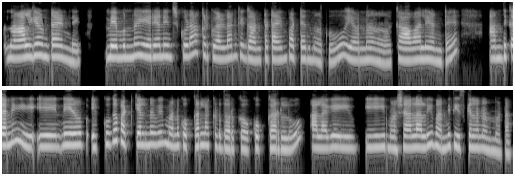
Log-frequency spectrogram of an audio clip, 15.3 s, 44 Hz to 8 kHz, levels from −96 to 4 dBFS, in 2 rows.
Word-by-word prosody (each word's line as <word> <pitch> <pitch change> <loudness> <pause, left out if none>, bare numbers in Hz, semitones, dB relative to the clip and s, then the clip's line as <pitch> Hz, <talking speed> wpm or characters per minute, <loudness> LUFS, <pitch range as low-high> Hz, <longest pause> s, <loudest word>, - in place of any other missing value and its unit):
నాలుగే 265 +3 +6
ఉంటాయండి. 265 -7 +1 0.5
మేమున్న 260 +1 +3 0.2
ఏరియా 275 +1 +2
నించి 280 0 -2
కూడా 280 +2 +2
అక్కడకు 295 -6 -6
వెళ్ళడానికి 260 +4 -2
గంట 225 -1 -1
టైమ్ 235 +1 0
పట్టేది 240 -3 -3
మాకూ, 195 -1 -8 0.3
ఏమన్నా 225 0 -3 0.4
కావాలి 230 +2 +2
అంటే. 215 +2 -4 0.6
అందుకనీ 265 +5 +3 0.4
ఈ - - +3 0.3
నేను 270 0 +5 0.3
ఎక్కువుగా 285 +8 0
పట్టుకెళ్ళినవి 280 -1 +1
మన 255 0 0
కుక్కర్లక్కడ 250 +1 -1
దొరకవు. 205 -1 -1
కుక్కర్లు 220 -1 -1 0.3
అలాగే, 225 +1 +1 0.2
ఇ‌వ్ 220 0 -5 0.3
ఈ - - -3 0.3
మషాలాలు 230 +2 +2
ఇవన్నీ 250 -2 -1
తీసుకెళ్ళాననమాట. 225 -7 -1
240 Hz, 115 wpm, -23 LUFS, 225-270 Hz, 0.6 s, నాలుగే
